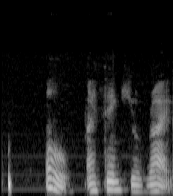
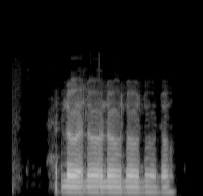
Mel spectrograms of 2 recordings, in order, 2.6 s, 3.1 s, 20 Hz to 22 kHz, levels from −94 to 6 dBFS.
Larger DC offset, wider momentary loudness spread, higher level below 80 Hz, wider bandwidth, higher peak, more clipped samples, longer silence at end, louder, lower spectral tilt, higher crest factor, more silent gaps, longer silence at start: neither; second, 7 LU vs 13 LU; about the same, -66 dBFS vs -66 dBFS; about the same, 4.2 kHz vs 4.5 kHz; first, -4 dBFS vs -10 dBFS; neither; second, 0 s vs 0.45 s; about the same, -27 LUFS vs -26 LUFS; about the same, -10 dB/octave vs -9.5 dB/octave; first, 22 dB vs 16 dB; neither; second, 0.1 s vs 0.75 s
